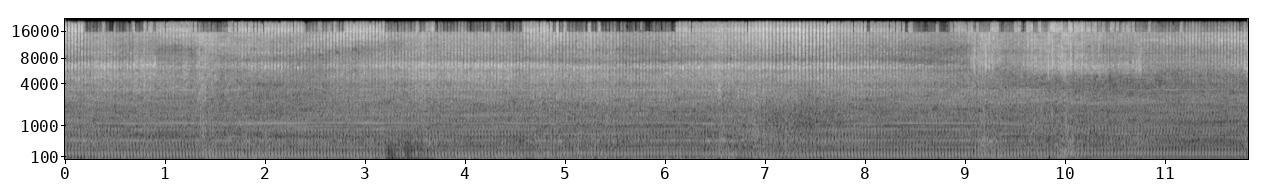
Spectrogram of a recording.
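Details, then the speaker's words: Craftsman wheeled weed wacker, two-stroke, found dirty, missing its spark plug and sat for an unknown time; now running with a new plug, cleaned carb, fresh gas and choke off. Steady buzz while cutting weeds, dipping only briefly under load; running cleanly. "But she works. It was a lot easier than I thought it would be. Again, new spark plug, clean the carb, and she's good to go."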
